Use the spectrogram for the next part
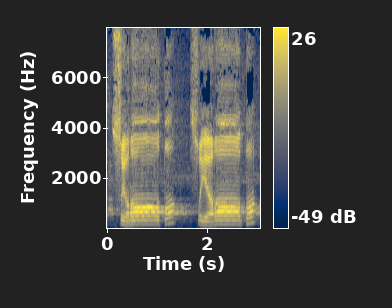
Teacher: یہاں پہلا جو ورڈ ہے ہمارے پاس صراط، صراط، ان میں جو پہلا لیٹر ہے وہ صاد ہے. صاد کو موٹا پڑھا جائے گا اگرچہ اس کے نیچے زیر بھی ہے چونکہ حروف مستعاریہ میں سے ہے. یاد رہے کہ حروف مستعاریہ کا ہر لیٹر ہر صورت میں موٹا پڑھا جائے گا، چاہے اس کے نیچے زیر ہو، چاہے اس کے اوپر پیش ہو، چاہے اس کے اوپر زبر ہو.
